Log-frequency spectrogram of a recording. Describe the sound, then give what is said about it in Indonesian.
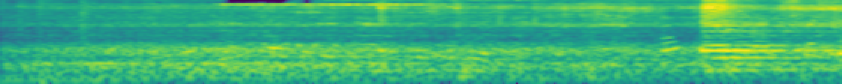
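Dense, steady, chaotic street traffic in central Manhattan, New York, rumbles throughout, a continuous wash of engines and road noise with a brighter burst near the end, while voices murmur faintly in the background. “Pendengar, inilah suasana kekacauan lalu lintas di pusat kota Manhattan.”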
